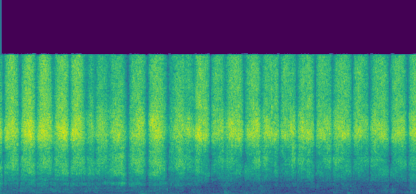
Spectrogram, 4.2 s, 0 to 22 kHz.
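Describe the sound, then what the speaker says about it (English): Wet sanding a car hood by hand with 400 grit waterproof sandpaper: rapid, rhythmic back-and-forth swishing strokes, about three per second, close and steady throughout with no voices. "I'm using 400 grit sandpaper, waterproof."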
